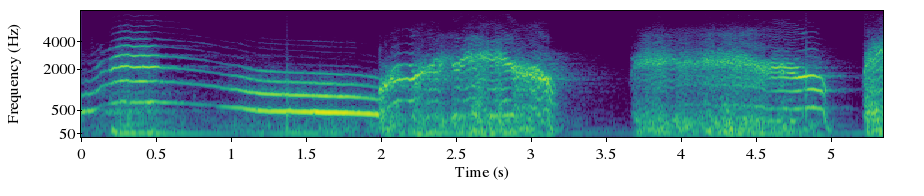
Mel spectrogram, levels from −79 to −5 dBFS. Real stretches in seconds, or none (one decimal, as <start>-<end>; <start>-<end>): 0.0-0.4; 2.8-5.4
